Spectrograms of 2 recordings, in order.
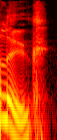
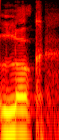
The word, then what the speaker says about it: Luke: Luke, that's Luke. Right? Not look, not luck, not like, or anything else. And I've said that before too, but I have to keep saying it because people always get my name wrong. It's Luke, Luke, like Luke Skywalker from Star Wars.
